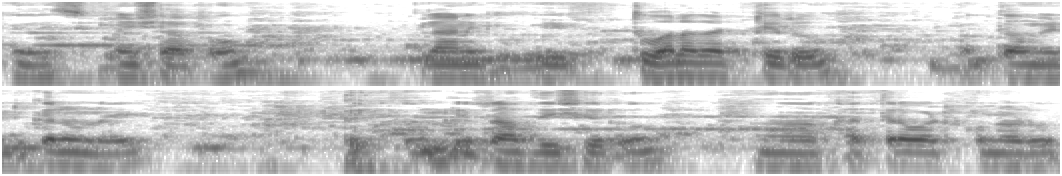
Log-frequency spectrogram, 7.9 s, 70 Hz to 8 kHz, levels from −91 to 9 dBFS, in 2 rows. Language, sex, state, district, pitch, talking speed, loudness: Telugu, male, Andhra Pradesh, Chittoor, 310 Hz, 100 wpm, -35 LUFS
